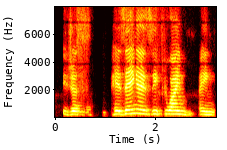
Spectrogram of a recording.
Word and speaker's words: resenha: Is that how you say it, Mika, in Portuguese? Hazena? Yeah, we call like when we do that after jiu-jitsu, you know, like everybody's talking, always something, we call resenha.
